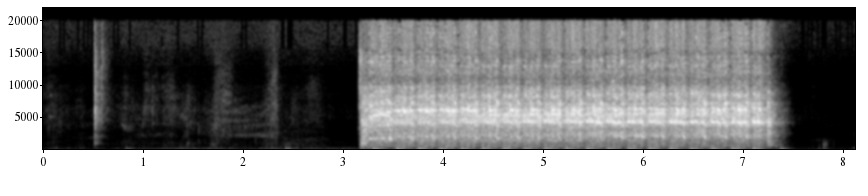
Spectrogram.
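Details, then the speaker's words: Nearly 40-year-old Yamaha Badger YFM80 ATV after a full rebuild, choke on, cranked with the engine off to prime before first start: the starter turns it over briskly and evenly, about six compression beats a second; healthy cranking. "I'm going to crank it over one or two times with the engine off so like kind of primes it"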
